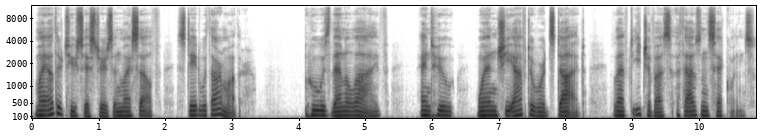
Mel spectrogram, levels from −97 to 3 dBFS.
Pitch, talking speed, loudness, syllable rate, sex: 130 Hz, 150 wpm, -18 LUFS, 4.4 syllables/s, male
